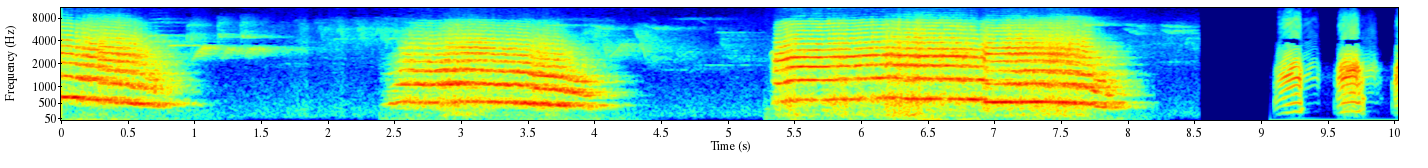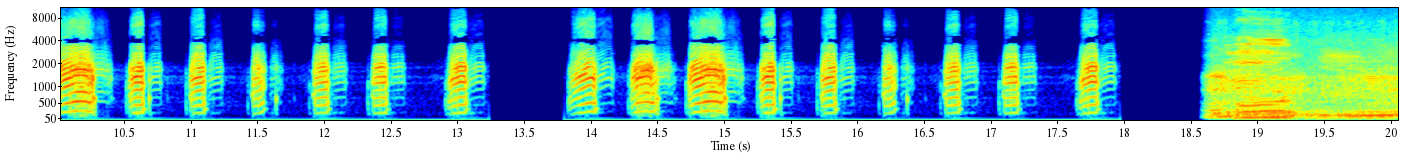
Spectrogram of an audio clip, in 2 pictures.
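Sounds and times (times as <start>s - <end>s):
ducks quacking: 9.1s - 13.2s, 13.8s - 18.0s.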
